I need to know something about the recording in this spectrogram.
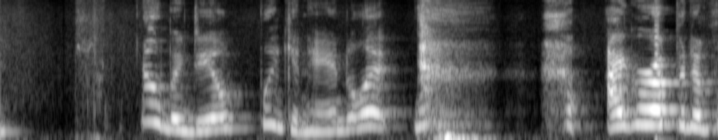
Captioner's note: giggles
